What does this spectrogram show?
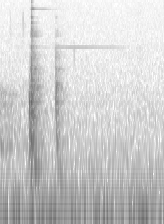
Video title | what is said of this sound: GHOSTS of ANCIENT RAM INN - In Search of a DEMON... Did we Find it? | But why is it making a high pitched sound? because it's when you knock it. That's what it does.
